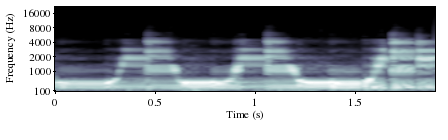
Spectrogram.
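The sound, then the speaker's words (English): A funky clavinet riff played through a wah-wah pedal on the lower half of a split keyboard, its bright, buzzy tone sweeping open and closed about four times in two seconds. Loud, with no voices. “Down at the bottom, I got the clav with the wah.”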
